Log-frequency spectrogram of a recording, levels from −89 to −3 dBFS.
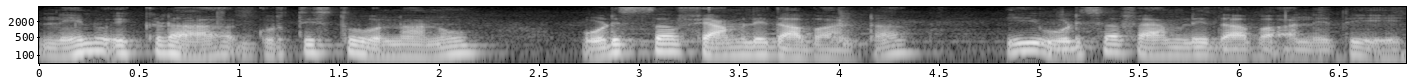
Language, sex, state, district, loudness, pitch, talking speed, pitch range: Telugu, male, Andhra Pradesh, Manyam, -22 LUFS, 115 Hz, 115 wpm, 95-130 Hz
